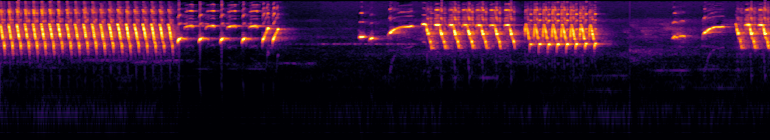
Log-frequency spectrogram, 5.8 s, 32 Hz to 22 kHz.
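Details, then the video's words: Caged canary giving a long, fast master song meant to train other birds: a dense high trill, a string of quick clipped notes, a gap, then bursts of rolling metallic trills broken by sharp rising whistles. "Kicau Burung Kenari 135 II LUAR BIASA GACOR PANJANG Cocok untuk Masteran"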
